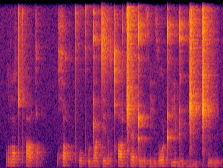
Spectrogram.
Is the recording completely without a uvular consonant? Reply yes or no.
no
